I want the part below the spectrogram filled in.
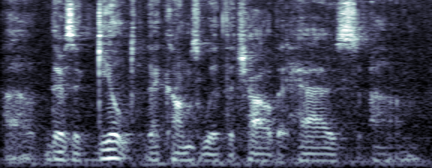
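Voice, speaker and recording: A man in his forties, a father speaking haltingly and thoughtfully about his family in a testimonial interview. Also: deep voice, fairly even intonation, noisy background. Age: 40s. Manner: halting, thoughtful, with many pauses.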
